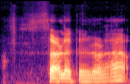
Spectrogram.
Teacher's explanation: ये मूर्धन्य उत्क्षिप्त ध्वनियां इन्हें बोलते हैं उत्क्षिप्त ध्वनियां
